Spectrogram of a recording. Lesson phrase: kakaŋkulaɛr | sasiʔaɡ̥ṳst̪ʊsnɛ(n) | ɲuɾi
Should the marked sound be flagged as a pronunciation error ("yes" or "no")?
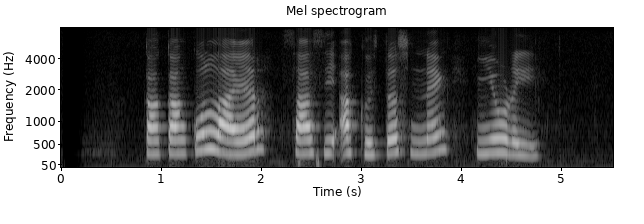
yes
